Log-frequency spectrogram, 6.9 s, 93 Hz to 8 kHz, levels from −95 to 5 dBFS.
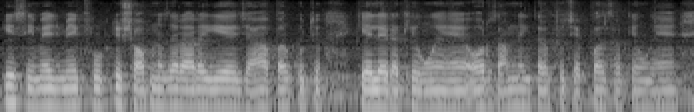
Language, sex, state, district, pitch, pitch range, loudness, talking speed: Hindi, male, Uttar Pradesh, Budaun, 115 Hz, 110-120 Hz, -27 LUFS, 235 wpm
